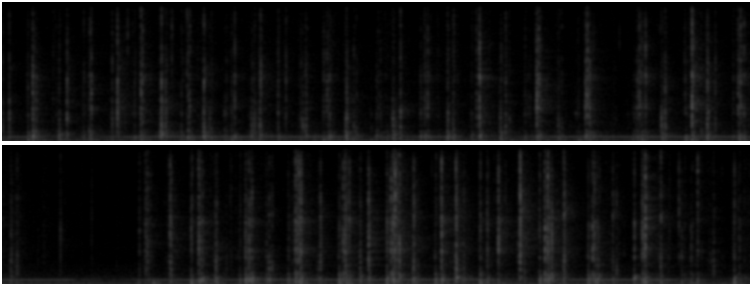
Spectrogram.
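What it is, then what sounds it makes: Bar of soap. Long acrylic nails scratch and shave the surface of a solid light-blue bar of soap held in both hands over a pile of soap shavings on black fabric. Dense, rapid, crisp scraping strokes crackle with bright edges throughout, over a steady low hum and a faint constant mid tone.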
